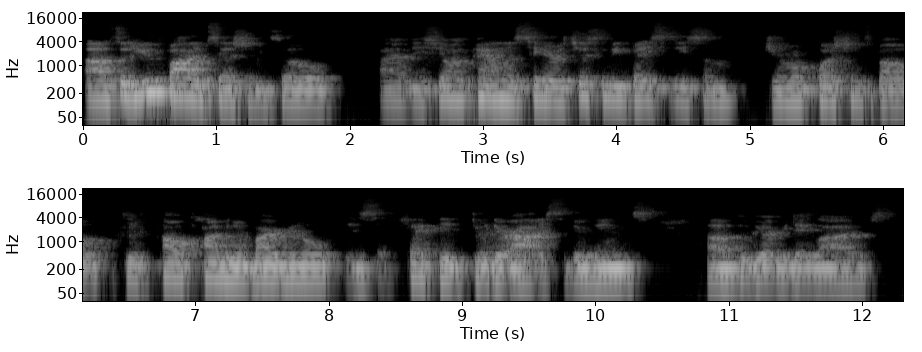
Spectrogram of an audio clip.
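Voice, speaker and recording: A young man from Minnesota hosts a youth panel discussion, talking in a relaxed, halting way full of fillers and restarts. His voice is warm and mellow, and the sound comes through dull and heavily echoed, like a big conference room. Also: mid-range voice. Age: young adult. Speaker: panel moderator.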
